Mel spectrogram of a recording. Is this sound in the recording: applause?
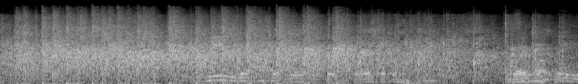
yes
